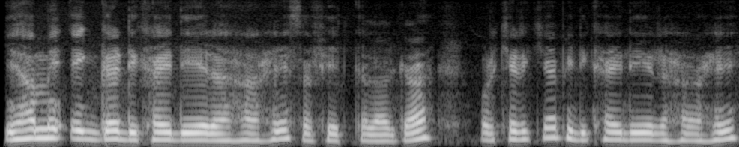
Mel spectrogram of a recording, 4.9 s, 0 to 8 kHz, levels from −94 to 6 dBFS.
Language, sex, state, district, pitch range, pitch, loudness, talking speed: Hindi, male, Arunachal Pradesh, Longding, 140-165 Hz, 150 Hz, -16 LUFS, 220 wpm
